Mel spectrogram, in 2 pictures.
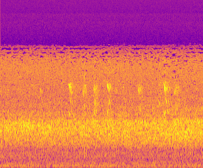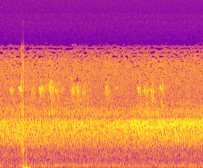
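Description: Small birds chirping in short, scattered calls over a steady background noise, with one sharp knock about four and a half seconds in.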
